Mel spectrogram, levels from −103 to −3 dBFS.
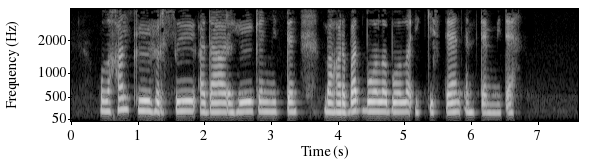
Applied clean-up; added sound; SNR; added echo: none; none; none; none.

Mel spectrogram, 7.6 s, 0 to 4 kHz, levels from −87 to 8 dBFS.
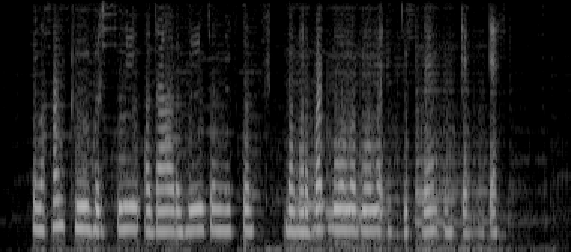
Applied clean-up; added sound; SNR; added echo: neural separator model SepFormer DNS4.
